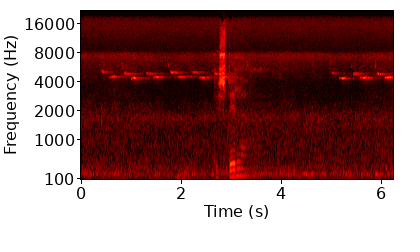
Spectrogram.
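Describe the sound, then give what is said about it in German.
Faint high-pitched chirping from small birds carries on outdoors in short repeated phrases, with a soft voice speaking briefly over it midway. “Die Natur, die du gerade hörst durch die Vögelchen und deine Natur, deine menschliche Natur.”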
